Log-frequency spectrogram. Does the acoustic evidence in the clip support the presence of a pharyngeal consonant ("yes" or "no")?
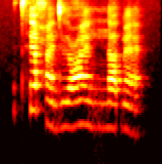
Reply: yes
